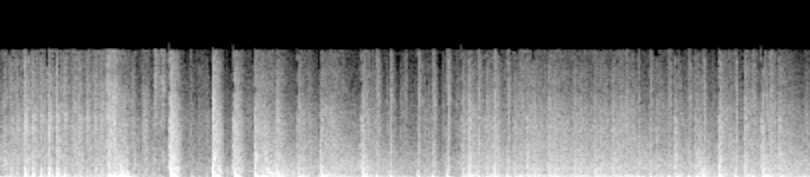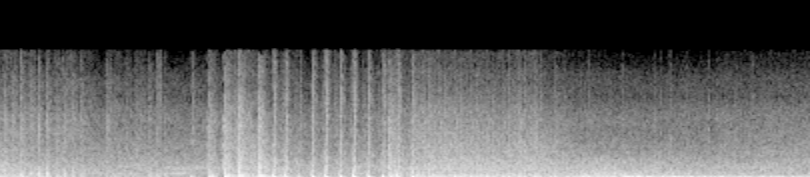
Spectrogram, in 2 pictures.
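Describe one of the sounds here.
Footsteps slap quickly on pavement as someone runs.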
